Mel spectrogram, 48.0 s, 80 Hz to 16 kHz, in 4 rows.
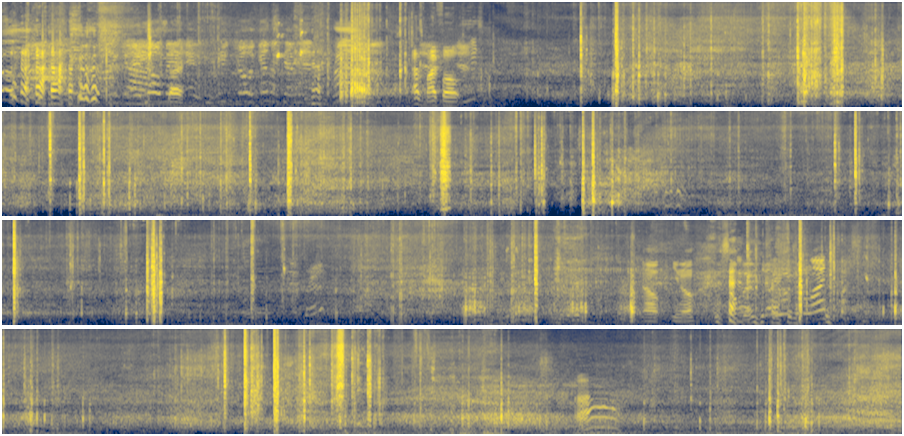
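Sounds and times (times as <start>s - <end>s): skateboard wheels rolling on concrete: 0.0s - 48.0s
skateboard clacks: 0.5s - 48.0s.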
